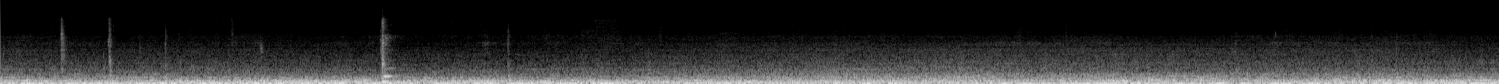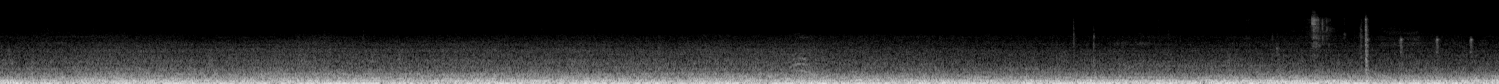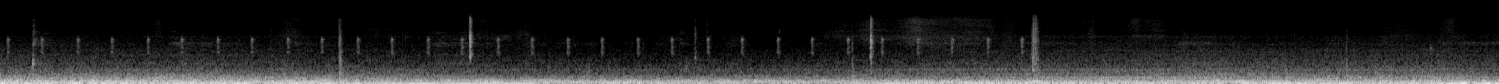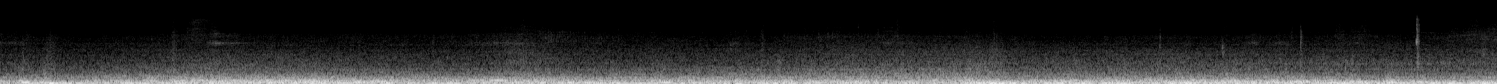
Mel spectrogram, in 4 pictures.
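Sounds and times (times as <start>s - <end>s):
turn signal ticking: 0.0s - 6.7s, 25.2s - 46.8s, 56.4s - 59.9s
road and engine rumble in car: 0.0s - 59.9s.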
